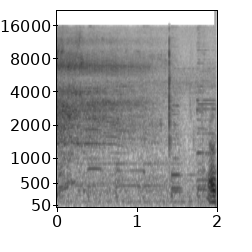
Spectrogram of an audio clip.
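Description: A fishing rod being cast: fishing line hisses off the reel as the lure flies out, starting suddenly and fading away over about a second and a half, then a single click. Guitar background music plays underneath.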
